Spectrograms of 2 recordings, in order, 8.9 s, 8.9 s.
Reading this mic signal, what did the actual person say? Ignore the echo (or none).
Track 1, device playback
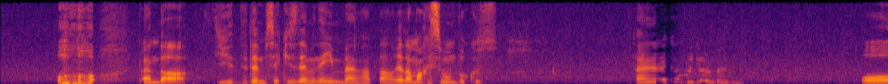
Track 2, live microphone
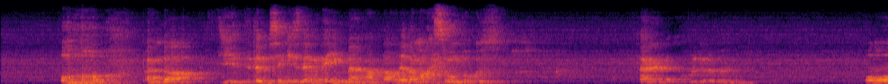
none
